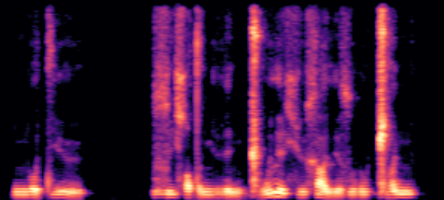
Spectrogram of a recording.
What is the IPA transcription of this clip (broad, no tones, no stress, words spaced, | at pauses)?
ɲo tʲʉ | ɮiçɵ dˤuɲrʲaɲɡ͡ǁowlʲɐ çʉxa lʲozuɾuɡ͡ǁaɲ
